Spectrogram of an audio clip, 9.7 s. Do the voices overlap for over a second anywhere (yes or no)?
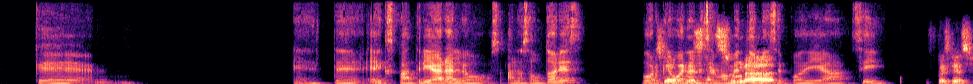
yes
